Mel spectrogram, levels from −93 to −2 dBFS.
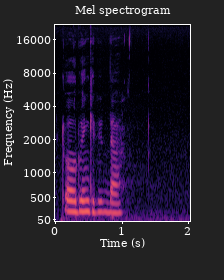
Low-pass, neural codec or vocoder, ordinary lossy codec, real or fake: none; none; none; real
